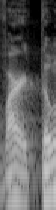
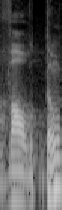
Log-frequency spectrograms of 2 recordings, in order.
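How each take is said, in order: First: An R sound comes before the 't'. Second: An L sound comes before the 't'. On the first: The speaker calls it right. "que a gente fala Vartão" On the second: The speaker calls it wrong. "não é para falar Valtão, que não tem graça"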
